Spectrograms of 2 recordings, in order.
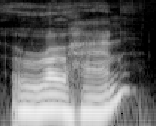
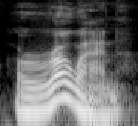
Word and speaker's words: Rohan: Well, I suppose you could say Rohan, or some people might say Rowan. So it depends really. It depends on what that person's pronunciation is.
